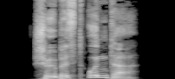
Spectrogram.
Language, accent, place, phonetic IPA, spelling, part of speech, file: German, Germany, Berlin, [ˌʃøːbəst ˈʊntɐ], schöbest unter, verb, De-schöbest unter.ogg
- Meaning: second-person singular subjunctive II of unterschieben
